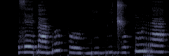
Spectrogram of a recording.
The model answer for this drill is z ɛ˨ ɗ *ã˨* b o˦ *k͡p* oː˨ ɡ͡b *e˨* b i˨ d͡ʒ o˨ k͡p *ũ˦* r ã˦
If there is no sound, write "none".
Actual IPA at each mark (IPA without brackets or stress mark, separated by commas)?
ã˨, p, i˨, ũ˦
